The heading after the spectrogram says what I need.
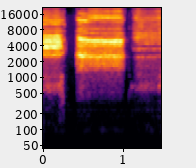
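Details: Adult man with severe obstructive sleep apnea, diagnosed at 37–38 by polysomnography, imitates breathing through his CPAP mask: two loud hissing, masked-sounding breaths in and out.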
